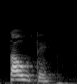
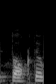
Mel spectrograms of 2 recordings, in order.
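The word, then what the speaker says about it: Tauktae: तो साइक्लोन आया जी अभी, ट्रॉपिकल साइक्लोन, जिसका नाम है ताउते। ताउते भी बोल सकते हो जी, कहीं पे टाउटे बोलते हैं इसे, कहीं पे तोकते बोलते हैं।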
